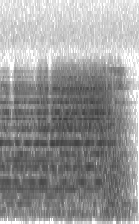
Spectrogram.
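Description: Music: one held chord that starts suddenly and dies away near the end.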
